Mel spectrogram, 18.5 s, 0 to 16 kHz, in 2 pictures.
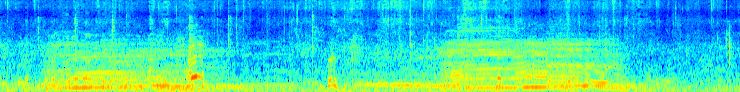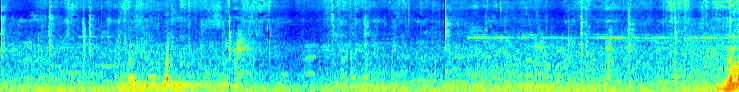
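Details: Water buffalo at the Ghodegaon livestock market, offered as dairy animals giving 16 litres of milk; loud drawn-out moos with rich harmonics rise and fall, several calls in the first eight seconds, then quieter lowing amid crowd chatter and market noise.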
